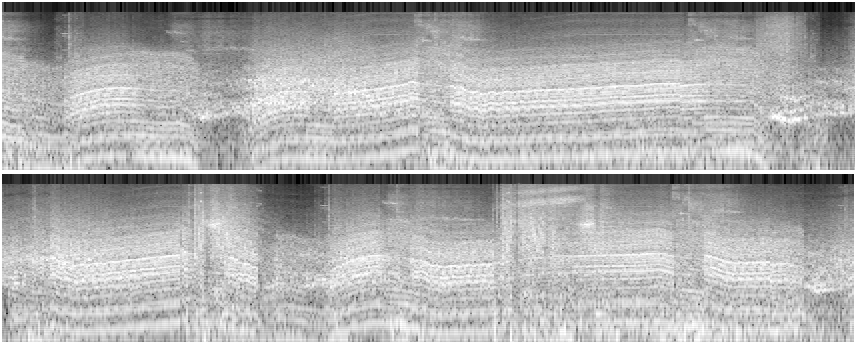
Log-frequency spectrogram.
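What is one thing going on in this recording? A sports car engine revs at full throttle, climbing in pitch and dropping with each gear change.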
